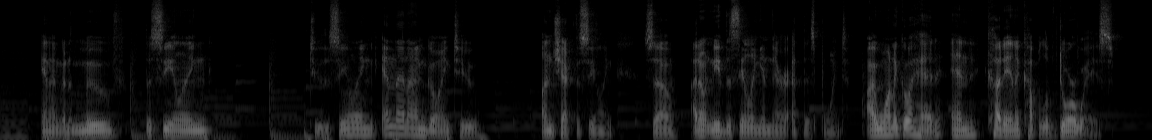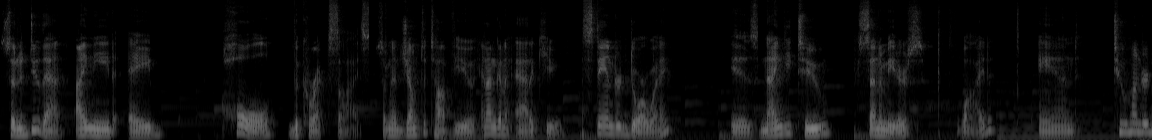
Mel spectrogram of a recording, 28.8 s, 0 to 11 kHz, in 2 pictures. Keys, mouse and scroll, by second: 0.7 m, 3.6-7.5 drag, 7.5-19.0 middle drag, 19.0 `, 20.1 shift+a, 21.4-25.0 drag, 25.0 2, 26.0 c, 26.2 m, 27.0 Return, 27.5-28.8 drag.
